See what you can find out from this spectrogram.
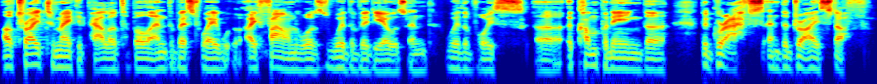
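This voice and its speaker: A German man in his forties, a native German speaker, explaining things in a measured way with frequent restarts as a guest in a casual interview. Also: low-pitched, steady tone, fairly bright tone, no room sound, studio quality. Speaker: podcast guest, market research founder.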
